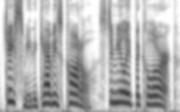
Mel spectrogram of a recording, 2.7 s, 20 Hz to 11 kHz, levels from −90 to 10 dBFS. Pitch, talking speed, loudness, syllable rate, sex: 255 Hz, 180 wpm, -17 LUFS, 6.5 syllables/s, female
